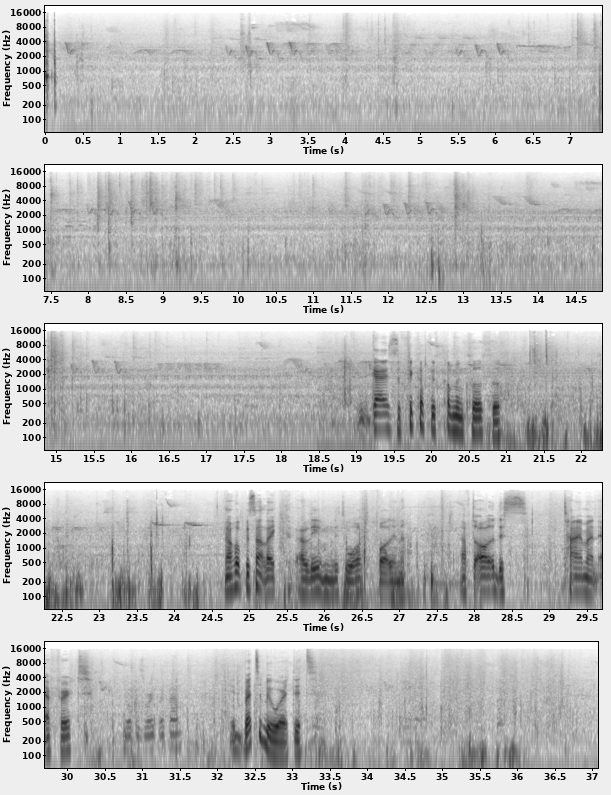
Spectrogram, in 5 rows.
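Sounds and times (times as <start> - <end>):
birds chirping: 0.0 - 37.0
sharp snaps and crackles: 7.0 - 14.1, 14.8 - 16.4, 21.2 - 22.3.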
